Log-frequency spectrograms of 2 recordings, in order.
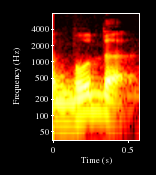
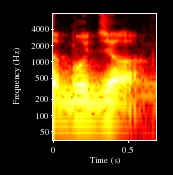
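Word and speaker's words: Bodø: Вот норвежцы говорят именно Будда, а по-русски, если посмотреть, почему-то Будё.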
